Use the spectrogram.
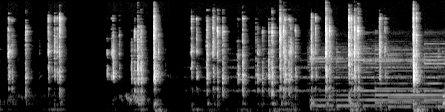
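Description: Keys clatter on a computer keyboard as Haskell code is typed, coming in uneven bursts of close, crisp clicks with short pauses, then a low steady hum joins near the end.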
